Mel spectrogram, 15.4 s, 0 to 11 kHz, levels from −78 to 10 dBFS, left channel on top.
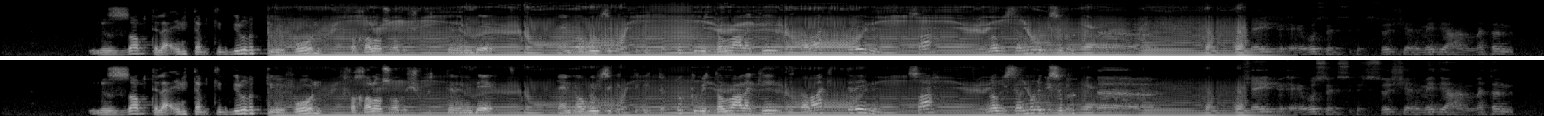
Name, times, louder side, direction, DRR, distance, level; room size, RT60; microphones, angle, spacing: voice 1, 0.9-5.0 5.6-9.5 9.8-10.7, right 3 dB, 30° right, 0.7 m, -26 dB
Musical instrument, 2.7-12.8, left 2 dB, 40° left, 0.7 m, -22 dB
voice 2, 9.8-11.7 12.2-15.1, right 3 dB, 75° right, 6.1 m, -40 dB
head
